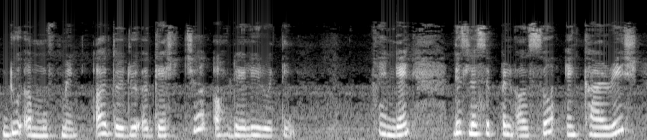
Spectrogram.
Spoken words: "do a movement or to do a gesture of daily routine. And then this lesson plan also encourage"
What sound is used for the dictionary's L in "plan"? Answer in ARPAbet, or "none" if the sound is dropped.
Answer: none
